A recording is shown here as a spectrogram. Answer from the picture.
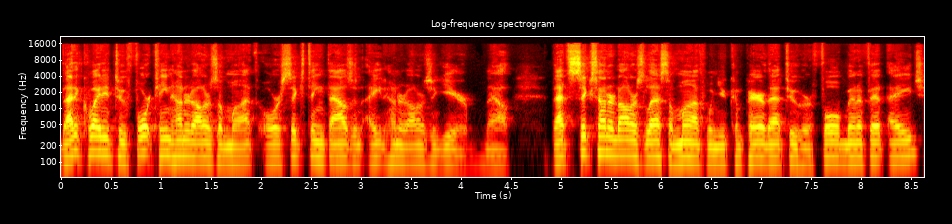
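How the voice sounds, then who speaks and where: A normal speaking voice from a man, medium in pitch, at a fairly quick pace with ordinary pitch variation, in a very clean recording with a silent background. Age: 60s. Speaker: radio host, financial advisor. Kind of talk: radio talk show on retirement finance. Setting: radio studio. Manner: casual, conversational with frequent fillers.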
